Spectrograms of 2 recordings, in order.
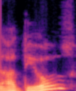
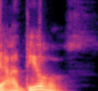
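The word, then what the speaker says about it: adiós: We will stress on this word because there is an accent on the O. Where there is an accent, we have to stress. So adios. Instead of saying adios, we say adios because there is an accent.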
